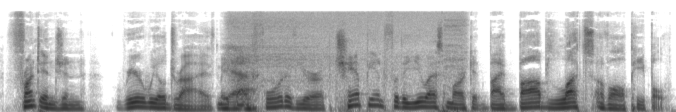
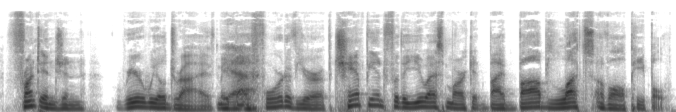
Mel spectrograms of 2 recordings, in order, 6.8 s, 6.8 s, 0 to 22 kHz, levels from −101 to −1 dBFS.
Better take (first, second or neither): second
